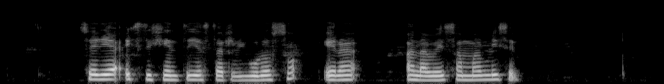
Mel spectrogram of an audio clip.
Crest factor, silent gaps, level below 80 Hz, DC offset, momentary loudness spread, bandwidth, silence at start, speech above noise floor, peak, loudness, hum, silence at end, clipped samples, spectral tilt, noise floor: 16 dB; none; -64 dBFS; under 0.1%; 12 LU; 7.4 kHz; 0.9 s; 54 dB; -4 dBFS; -19 LUFS; none; 1.45 s; under 0.1%; -6.5 dB/octave; -71 dBFS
